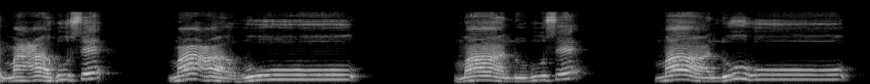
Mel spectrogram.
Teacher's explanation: زبریہ پیش رہنا، اور پھر اس کے بعد کا جو حرف رہنا وہ متحرک رہنا، تو صلہ بالواو، واو کے ساتھ، یعنی واو مد وہاں پر اس کو جو ہے کریں گے، صلہ بالواو ہوگا، یعنی اس کی حرکت کو حرف مد کی مقدار میں دو حرکت دراز کر کے پڑھیں گے، جیسے معہو سے معہو، مالوہو سے مالوہو، وغیرہ۔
